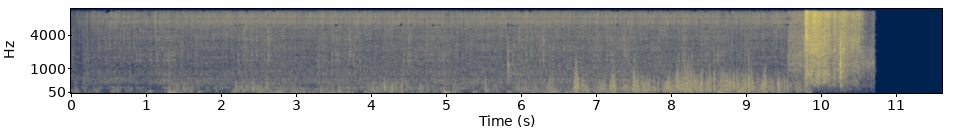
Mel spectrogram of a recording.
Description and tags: Low Speed Skid Crash OS
Mountain-Bike Crash Skid
Skid, Mountain-Bike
